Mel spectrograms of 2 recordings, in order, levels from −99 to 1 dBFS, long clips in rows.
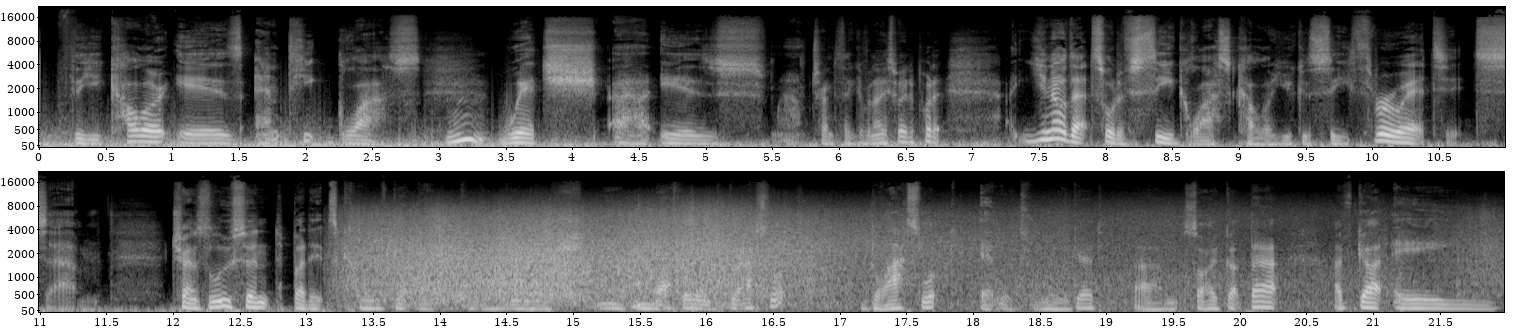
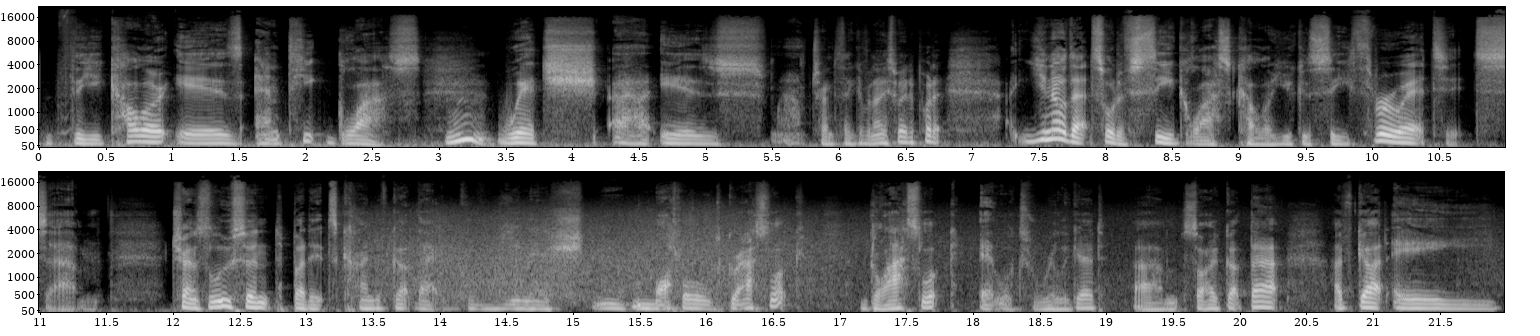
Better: second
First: rain or running water; loud; throughout; 4 dB below the speech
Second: rain or running water; faint; throughout; 20 dB below the speech

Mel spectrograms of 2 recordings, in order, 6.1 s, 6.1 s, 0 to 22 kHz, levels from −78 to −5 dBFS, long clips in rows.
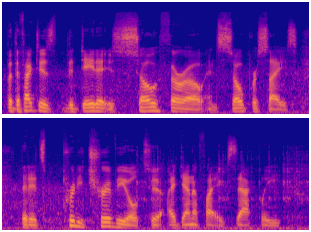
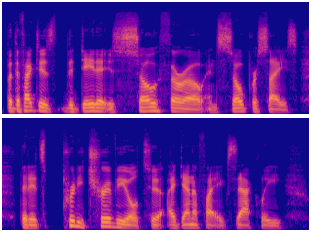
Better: second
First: rain or running water; noticeable; throughout; 20 dB below the speech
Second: none

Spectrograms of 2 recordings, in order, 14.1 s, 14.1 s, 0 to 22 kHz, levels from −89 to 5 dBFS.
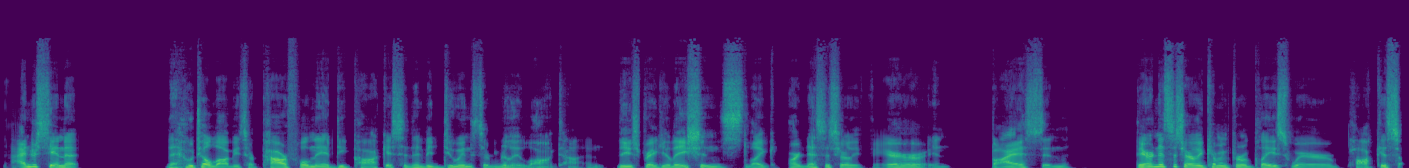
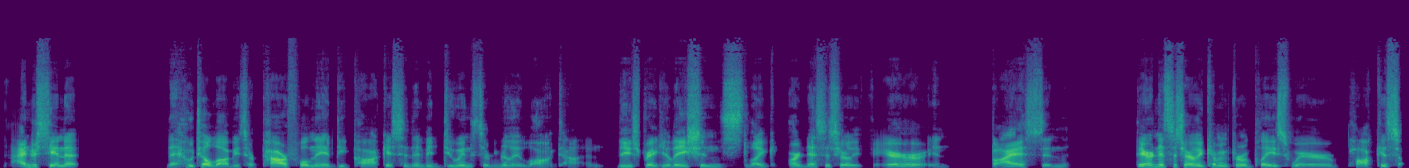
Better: first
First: none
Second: thin; very; fading below 400 Hz

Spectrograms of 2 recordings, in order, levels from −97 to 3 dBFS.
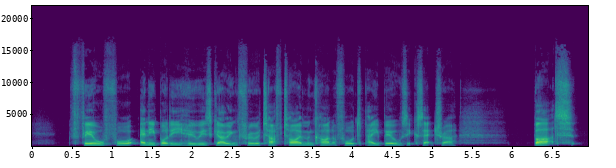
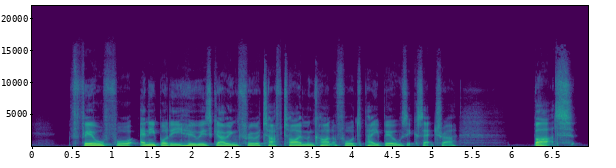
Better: second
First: thin; very; fading below 450 Hz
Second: none

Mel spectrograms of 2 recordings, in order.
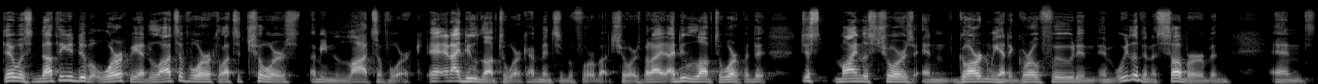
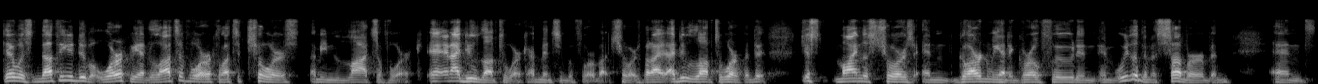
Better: first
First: none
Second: garbled, watery; badly; nothing above 8 kHz

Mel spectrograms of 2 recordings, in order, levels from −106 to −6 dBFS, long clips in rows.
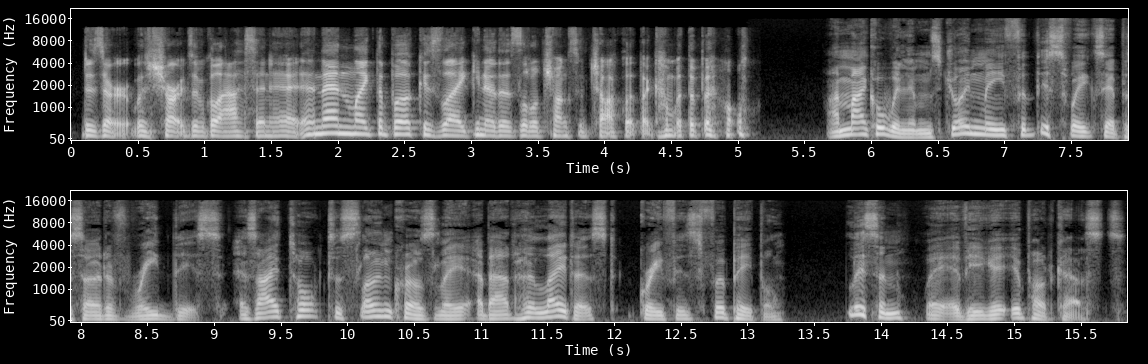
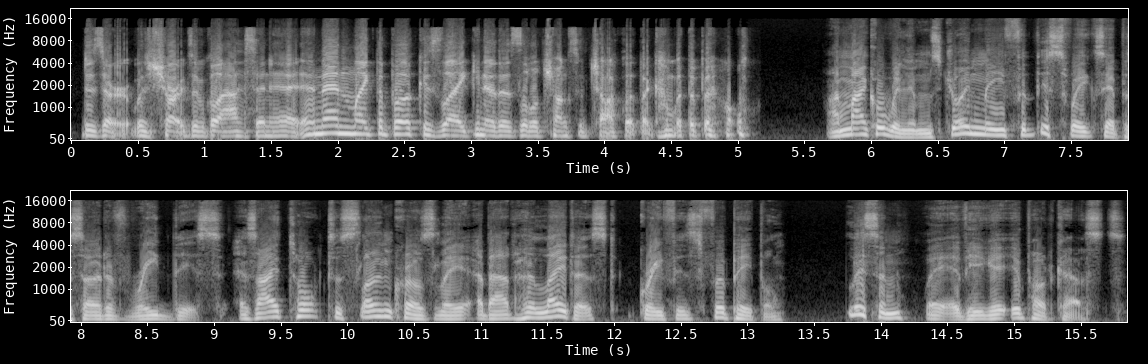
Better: first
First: none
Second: distortion; slight; 5% of the sound clipped

